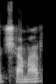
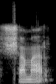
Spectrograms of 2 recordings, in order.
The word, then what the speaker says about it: chamar: Fijémonos también que suena como lo pronuncian los argentinos, ¿no? Shamar, shamar. Y me shamo, ¿eh?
